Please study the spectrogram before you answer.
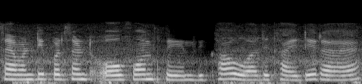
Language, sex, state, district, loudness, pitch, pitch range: Hindi, female, Haryana, Rohtak, -15 LUFS, 225 Hz, 210-235 Hz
